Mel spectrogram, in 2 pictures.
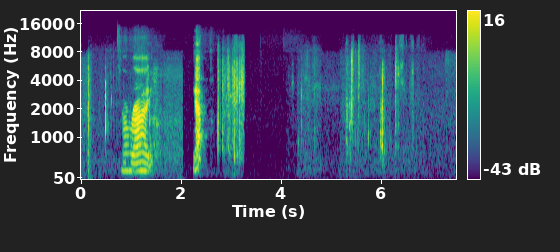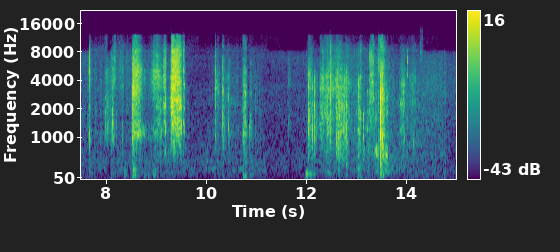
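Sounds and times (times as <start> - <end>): paper pages rustling: 2.7 - 3.3, 4.2 - 11.1, 12.0 - 14.4.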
